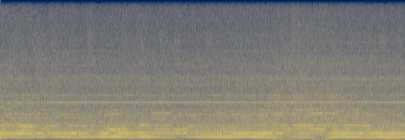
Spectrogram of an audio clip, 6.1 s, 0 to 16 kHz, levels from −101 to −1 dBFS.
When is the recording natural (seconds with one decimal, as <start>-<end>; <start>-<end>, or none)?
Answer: 0.7-6.1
